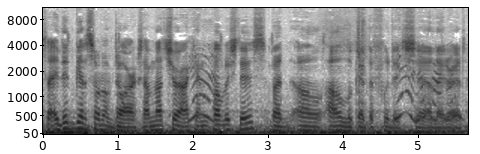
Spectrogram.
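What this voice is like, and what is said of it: Thick Dutch accent. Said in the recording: “As soon as I heard your accent, I was like, he's Dutch. ... It's that thick, huh?”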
